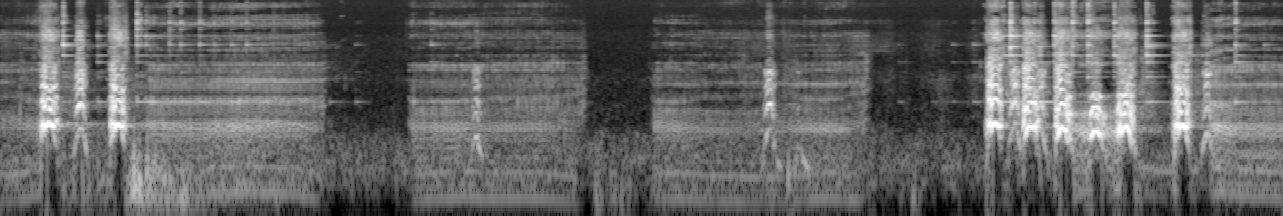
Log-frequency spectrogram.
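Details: Livestock guardian dogs giving deep, rough barks: two early barks, then long quiet stretches broken by single distant woofs and a low background hum, ending in a quick cluster of five or six barks.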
